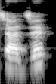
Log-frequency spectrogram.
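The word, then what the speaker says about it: Zaitsev: द सैडजेफ rule after the name of who pronounce S सैडजेब क्या ये समझ में आ रहा है तो अगर आपके डिहाइड्रोहैलजनेशन से दो या दो से ज्यादा प्रोडक्ट बन रहे हैं।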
